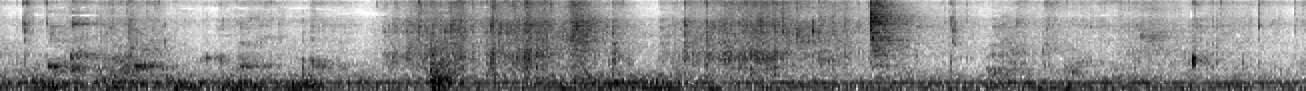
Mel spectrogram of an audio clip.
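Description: A man eating French fries fast, chewing noisily with his mouth open and full, with a sharp click about four and a half seconds in.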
